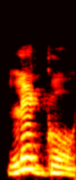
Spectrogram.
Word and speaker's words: leggo: আঞ্জুমান ভাই এটা কি হবে উচ্চারণটা? লেগ্গো।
